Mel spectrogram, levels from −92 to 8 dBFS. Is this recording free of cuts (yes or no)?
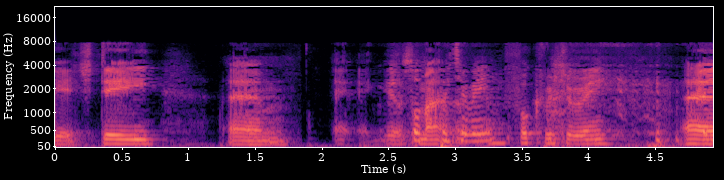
no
